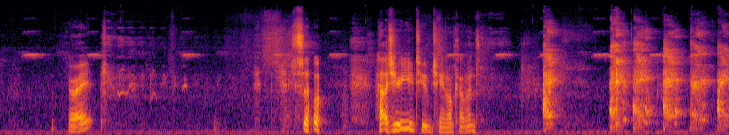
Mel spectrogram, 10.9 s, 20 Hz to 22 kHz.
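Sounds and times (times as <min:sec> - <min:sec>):
speech: 0:01.0 - 0:01.6, 0:04.4 - 0:04.9, 0:05.7 - 0:07.3
laughter: 0:01.5 - 0:05.5
person coughing: 0:08.2 - 0:08.6, 0:09.2 - 0:10.9.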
